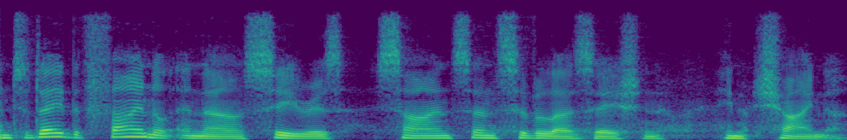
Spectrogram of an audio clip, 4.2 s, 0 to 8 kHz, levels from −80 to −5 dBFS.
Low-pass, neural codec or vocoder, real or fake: 7.2 kHz; codec, 16 kHz, 0.5 kbps, FunCodec, trained on LibriTTS, 25 frames a second; fake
